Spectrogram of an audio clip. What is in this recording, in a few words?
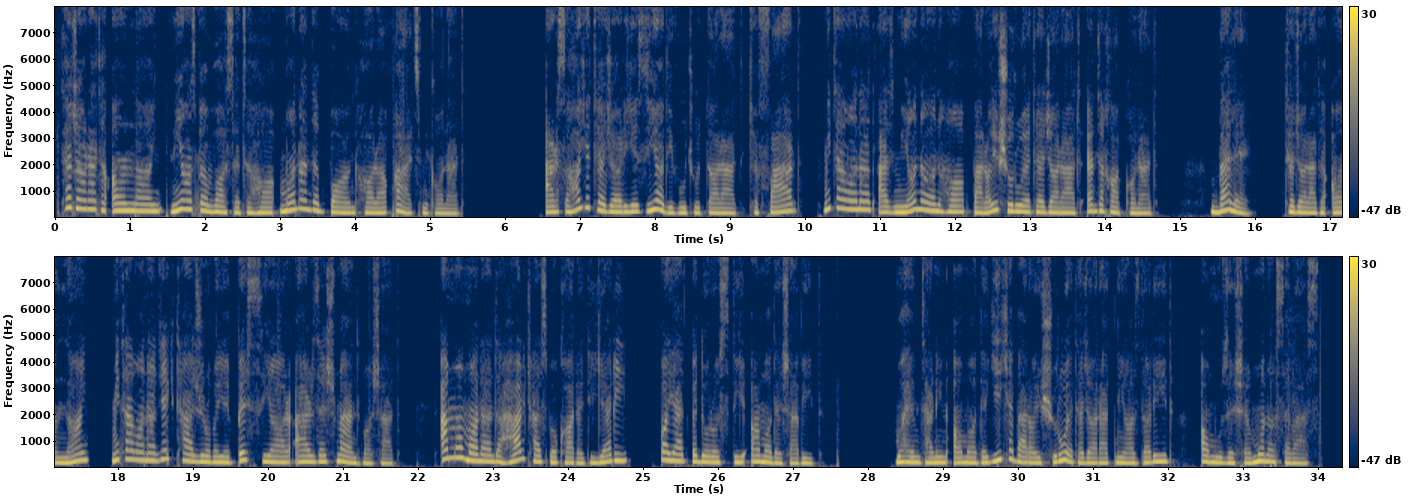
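Farsi female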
